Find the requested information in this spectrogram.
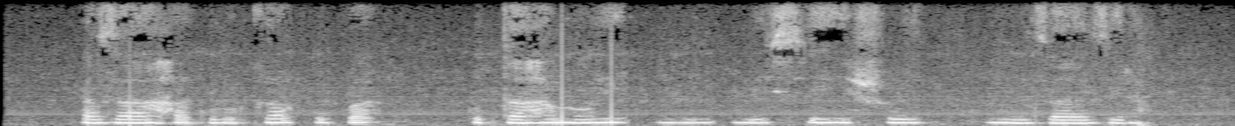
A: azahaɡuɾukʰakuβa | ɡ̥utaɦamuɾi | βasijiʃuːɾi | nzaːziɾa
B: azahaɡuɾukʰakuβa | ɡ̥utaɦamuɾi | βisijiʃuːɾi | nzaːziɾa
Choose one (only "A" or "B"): B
